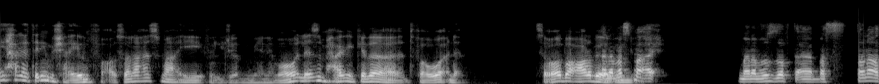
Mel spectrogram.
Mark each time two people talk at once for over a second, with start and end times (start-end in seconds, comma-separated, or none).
none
